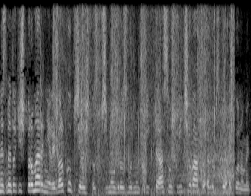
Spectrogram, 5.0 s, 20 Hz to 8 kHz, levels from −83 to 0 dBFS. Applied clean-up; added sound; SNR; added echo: none; Walk, footsteps; 7 dB; none.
